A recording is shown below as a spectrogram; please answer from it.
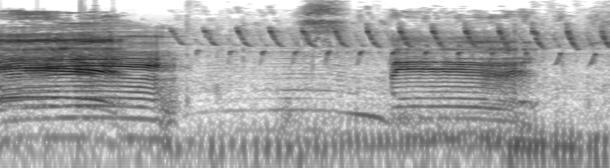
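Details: Tame cows of a herd called along a road; a loud harmonic moo opens, then a quieter gap with low hum and rapid high ticking, and a second moo rises near the end.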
